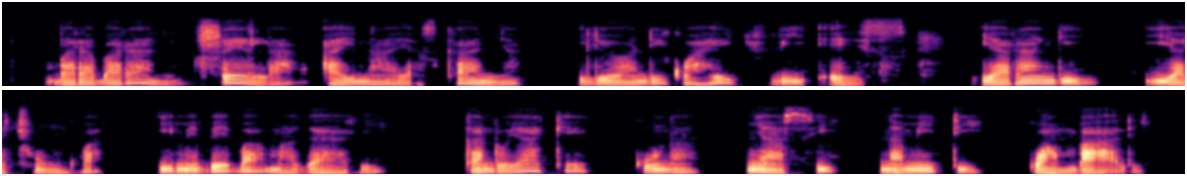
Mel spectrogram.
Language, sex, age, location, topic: Swahili, male, 18-24, Mombasa, finance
